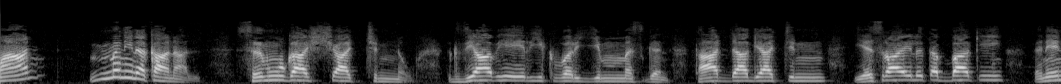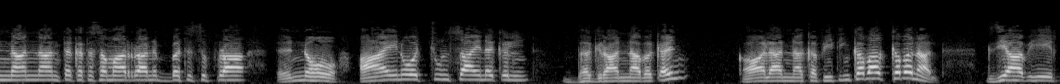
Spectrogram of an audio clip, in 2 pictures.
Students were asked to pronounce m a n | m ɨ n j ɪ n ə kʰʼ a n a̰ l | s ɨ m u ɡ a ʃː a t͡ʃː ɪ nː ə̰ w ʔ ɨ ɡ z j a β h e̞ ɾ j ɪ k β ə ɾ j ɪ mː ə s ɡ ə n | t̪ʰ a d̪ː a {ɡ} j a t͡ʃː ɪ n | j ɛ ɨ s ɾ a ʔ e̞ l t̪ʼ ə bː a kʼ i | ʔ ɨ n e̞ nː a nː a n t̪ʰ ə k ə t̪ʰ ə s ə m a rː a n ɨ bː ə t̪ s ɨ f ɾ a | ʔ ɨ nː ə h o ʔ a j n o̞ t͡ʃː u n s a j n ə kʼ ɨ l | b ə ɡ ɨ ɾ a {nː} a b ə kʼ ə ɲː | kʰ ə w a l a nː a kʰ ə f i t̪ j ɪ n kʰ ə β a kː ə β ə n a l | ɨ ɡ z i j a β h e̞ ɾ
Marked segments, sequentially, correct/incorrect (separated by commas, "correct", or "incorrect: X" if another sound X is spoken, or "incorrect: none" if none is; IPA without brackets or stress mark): correct, correct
